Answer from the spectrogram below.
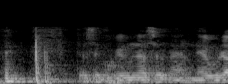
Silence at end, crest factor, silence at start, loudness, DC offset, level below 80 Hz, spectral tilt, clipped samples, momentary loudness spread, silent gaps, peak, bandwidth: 0 s; 20 dB; 0 s; -26 LUFS; under 0.1%; -42 dBFS; -8.5 dB/octave; under 0.1%; 7 LU; none; -4 dBFS; 6 kHz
